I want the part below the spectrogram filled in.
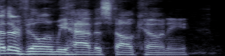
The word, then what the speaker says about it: Falcone: No, I like Falcone. – Either way is fine. – I'm Italian. That's how you're supposed to pronounce it.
